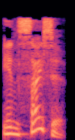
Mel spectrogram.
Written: incisive

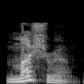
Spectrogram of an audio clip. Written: mushroom

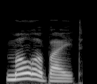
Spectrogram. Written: moabite

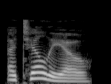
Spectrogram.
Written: attilio

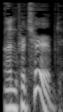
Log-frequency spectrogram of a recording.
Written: unperturbed

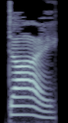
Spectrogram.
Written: dai

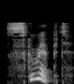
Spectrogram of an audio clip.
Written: script

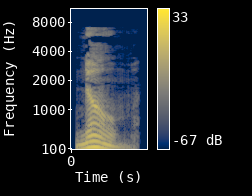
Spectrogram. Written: gnome

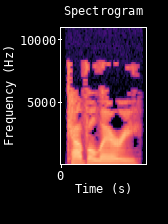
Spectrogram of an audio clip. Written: cavalieri

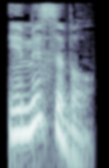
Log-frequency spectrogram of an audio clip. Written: immiscible

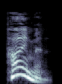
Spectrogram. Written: hymen

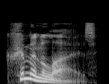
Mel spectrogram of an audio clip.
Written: criminalize

